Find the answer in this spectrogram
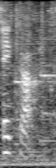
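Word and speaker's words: एक: Oke, tadi kan kalau dalam bahasa Sanskerta 1 itu disebut Eka. Nah kalau dalam bahasa Hindi 1 Eka itu disebut Ek. Jadi nggak ada A-nya, A-nya hilang, cuman Ek gitu dong.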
